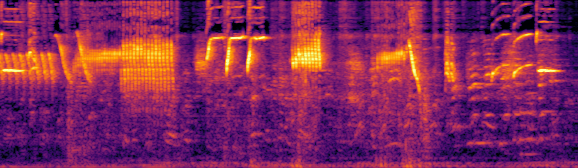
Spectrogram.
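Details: Singing canary delivers a varied song: short buzzy trills, sweeping whistled slides, sharp chips and clear piping notes, changing phrase every second or so, loud and close.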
